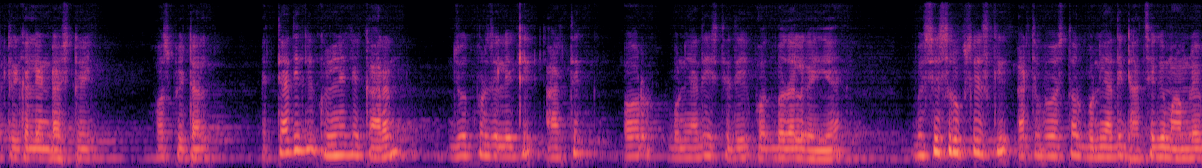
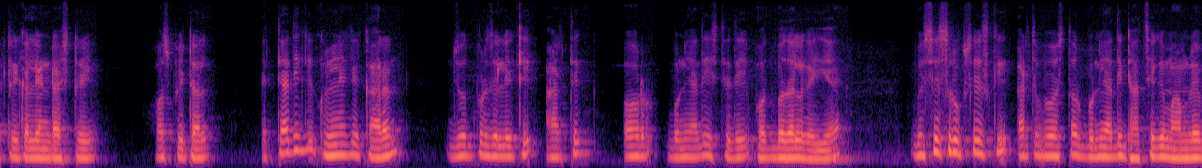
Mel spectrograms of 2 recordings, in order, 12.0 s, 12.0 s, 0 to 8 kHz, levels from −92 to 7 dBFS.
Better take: second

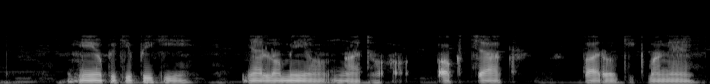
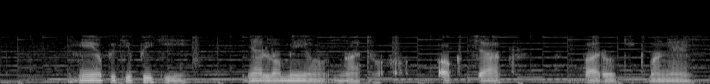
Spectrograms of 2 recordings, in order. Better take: first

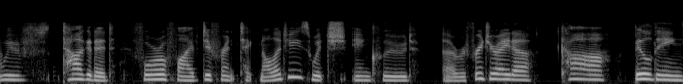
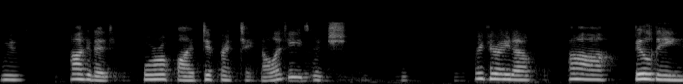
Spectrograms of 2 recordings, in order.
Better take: first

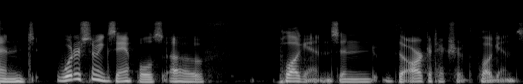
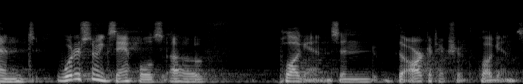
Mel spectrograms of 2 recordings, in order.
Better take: first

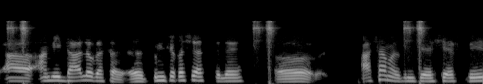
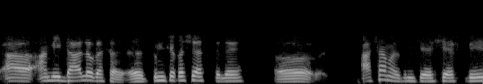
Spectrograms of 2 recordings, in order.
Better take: second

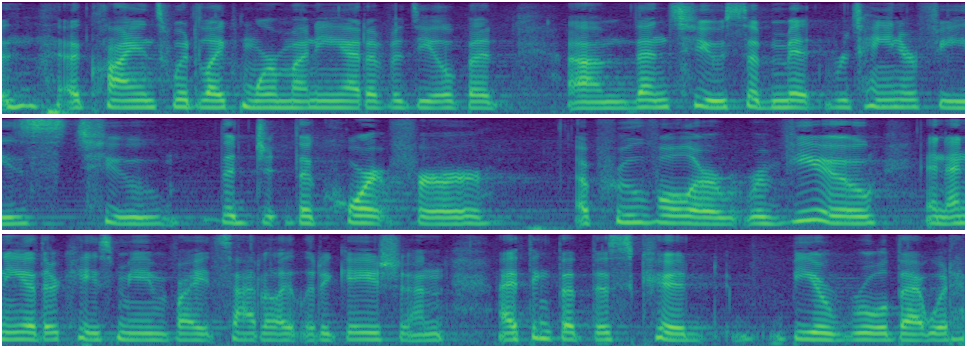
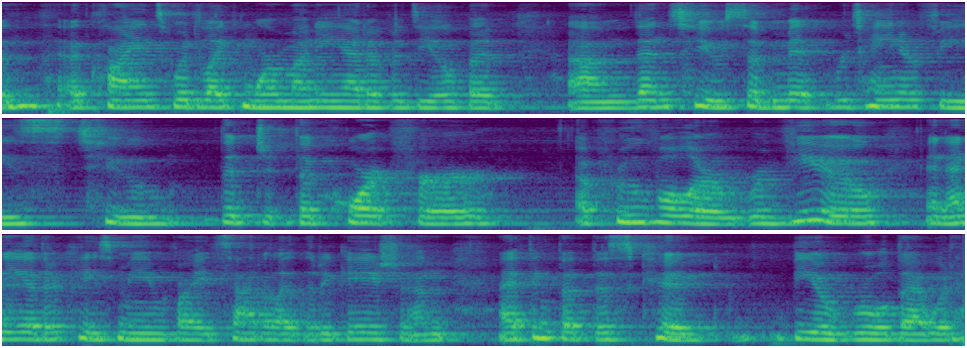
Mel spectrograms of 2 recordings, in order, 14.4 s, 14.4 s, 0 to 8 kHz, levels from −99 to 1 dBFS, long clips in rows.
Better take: first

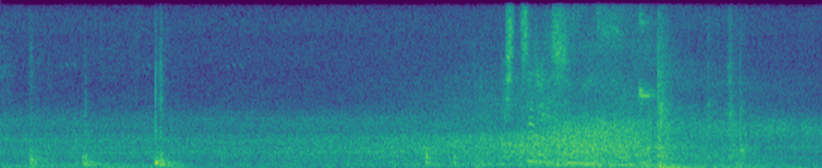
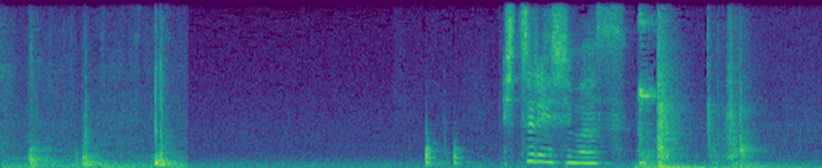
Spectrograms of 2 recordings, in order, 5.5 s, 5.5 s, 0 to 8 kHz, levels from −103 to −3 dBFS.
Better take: second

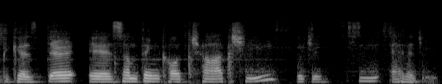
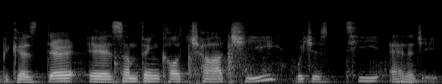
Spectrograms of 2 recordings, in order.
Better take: second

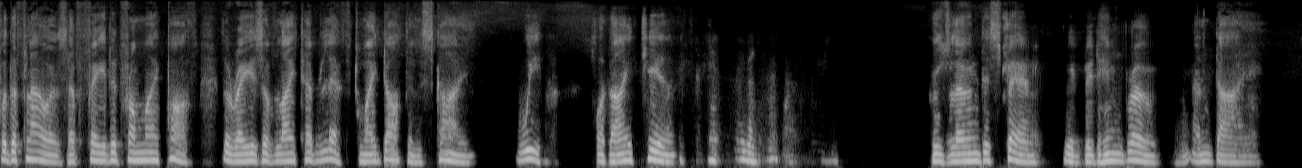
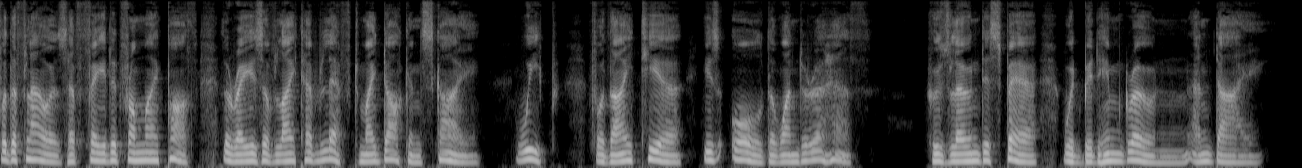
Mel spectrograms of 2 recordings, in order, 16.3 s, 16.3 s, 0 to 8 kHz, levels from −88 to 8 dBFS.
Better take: second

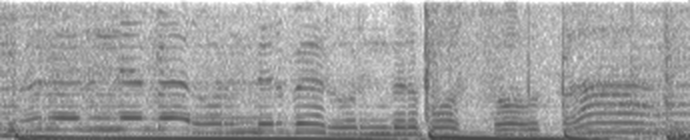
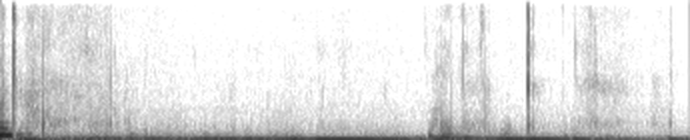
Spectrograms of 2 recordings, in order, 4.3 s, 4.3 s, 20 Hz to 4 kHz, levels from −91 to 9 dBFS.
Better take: first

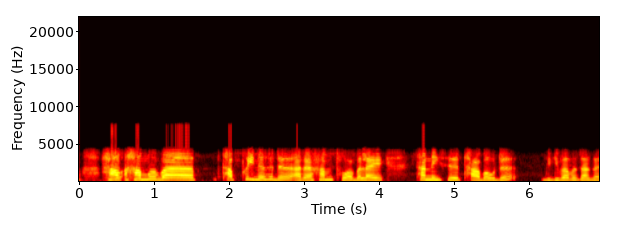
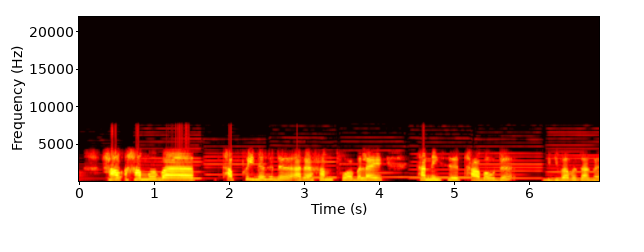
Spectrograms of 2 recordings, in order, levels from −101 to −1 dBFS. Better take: first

